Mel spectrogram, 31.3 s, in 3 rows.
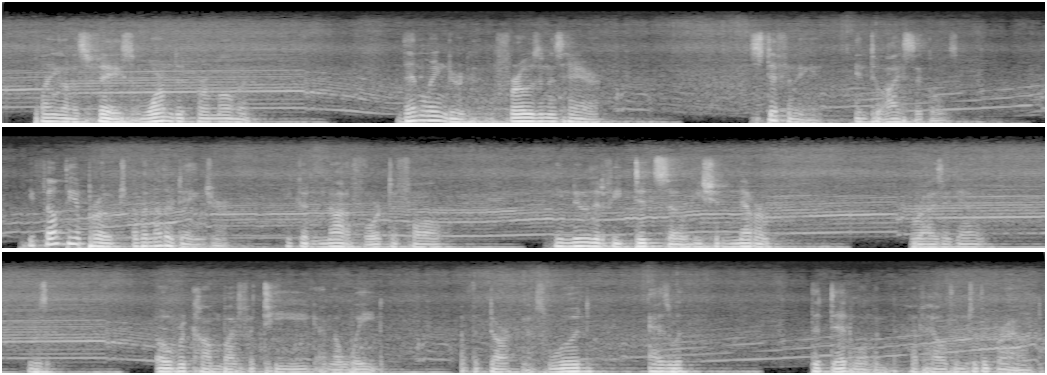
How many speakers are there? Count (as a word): one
